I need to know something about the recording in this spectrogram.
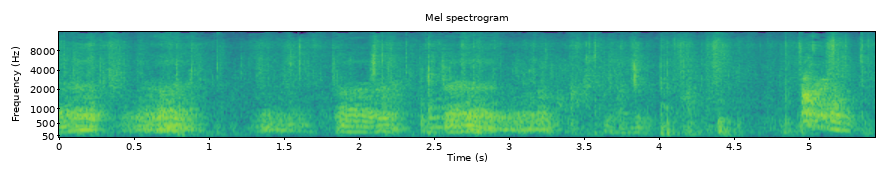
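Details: Shiba Inu puppies arriving at a dog daycare, playing and biting; low harmonic growls and whines repeated in bursts about every half second, over an indoor room background.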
